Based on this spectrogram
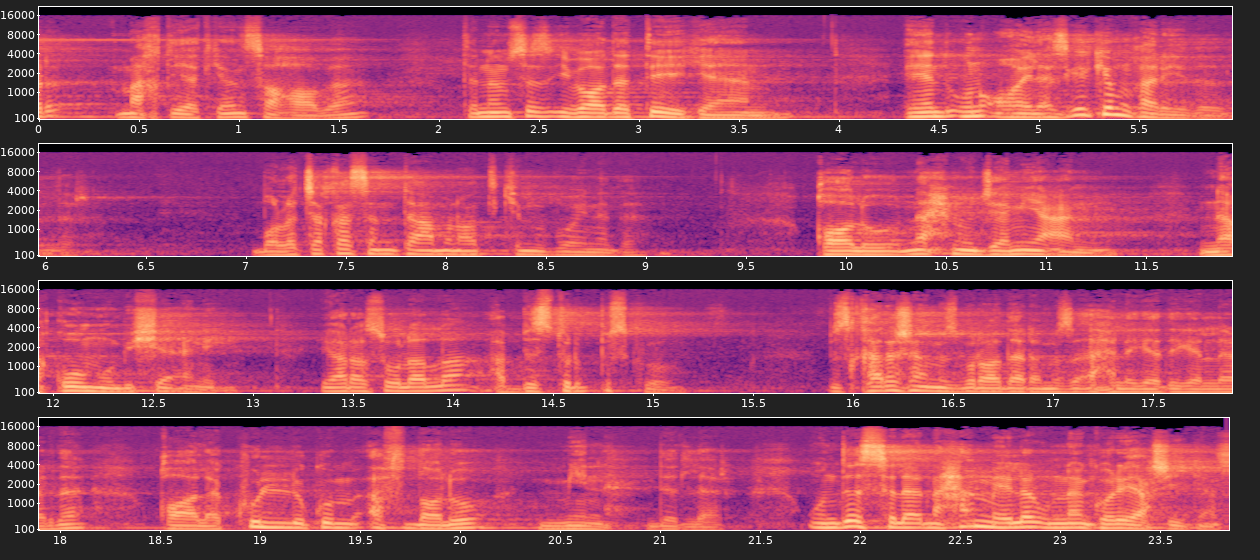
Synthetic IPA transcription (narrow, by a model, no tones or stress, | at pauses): aɾmaχt̪ɪjat̪kʲʰansɑɦɒ̰ba | t̪ʰɪnɪmsɪzɪbɒd̪at̪ːae̞kʲan | e̞nd̪ɪʊnɪɒɪlas̬ɪɡʲakʲɪmqʰɑɾid̪ɪlaɾ | bɒlat͡ʃʰaqʰɑsɪmt̪ʰaʕmɪnɒt̪ʰɪ̥kʲʰɪmvojnɪd̪ɪ | qʰɑːlunaħnʊd͡ʒamiːʕanːaquːmʊbɪʃaʔnijɒːɾɑsulalˠːɑabɪz̥t̪ʰʊɾɪpːɪz̥kʰʊ | b̥ɪz̥qʰɑɾaʃamɪzbɪɾɒd̪aɾɪmɪzahlɪɡʲad̪e̞ɡʲanlaɾd̪aqʰɑːlakʰʊlːʊkʊmafd̪ˤɑlʊmɪnhd̪ed̪ɪlaɾ | ʊnd̪asɪlaɾnɪhamːajlaɾʊnd̪ankʰɵɾajɑχʃɪekʲan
